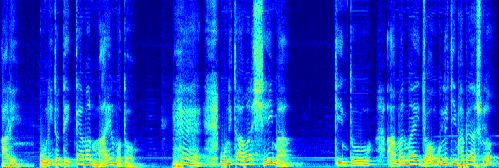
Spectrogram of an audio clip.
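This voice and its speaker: A man's voice: sits high, very animated, unhurried, pauses often, darkish tone, husky, soft background music, voice pushed up, exaggerated voice. A man voicing a kind, brave and clever young duckling in a cartoon animal fable, earnest and coaxing. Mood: worried, surprised.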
